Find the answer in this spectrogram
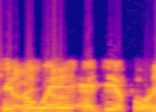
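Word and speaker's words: Chiwetel Ejiofor: I just Chip away, Ejiofor.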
